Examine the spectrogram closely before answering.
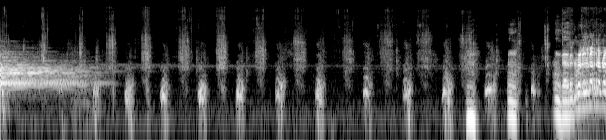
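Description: A man gulps down a drink in steady swallows.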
